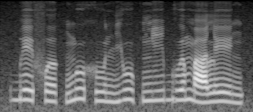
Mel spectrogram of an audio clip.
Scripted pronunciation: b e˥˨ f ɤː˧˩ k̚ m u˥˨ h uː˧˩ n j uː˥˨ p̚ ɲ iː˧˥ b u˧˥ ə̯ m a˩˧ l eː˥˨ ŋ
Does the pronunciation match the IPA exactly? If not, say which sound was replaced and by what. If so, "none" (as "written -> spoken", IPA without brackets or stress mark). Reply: none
